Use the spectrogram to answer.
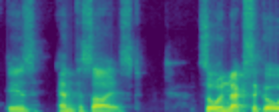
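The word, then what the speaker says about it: México: you Mexico as well it's spelled basically the same ways in English but it's pronounced quite differently okay so it's Mexico Mexico Mexico I'll point out I'll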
